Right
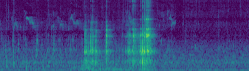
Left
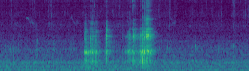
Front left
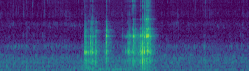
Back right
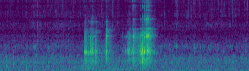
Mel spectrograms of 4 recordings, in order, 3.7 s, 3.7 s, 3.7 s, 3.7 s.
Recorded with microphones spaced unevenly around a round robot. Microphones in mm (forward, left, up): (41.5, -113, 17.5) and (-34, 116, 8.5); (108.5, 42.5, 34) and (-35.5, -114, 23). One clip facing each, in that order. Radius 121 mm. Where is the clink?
Straight ahead, 0.6 m.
